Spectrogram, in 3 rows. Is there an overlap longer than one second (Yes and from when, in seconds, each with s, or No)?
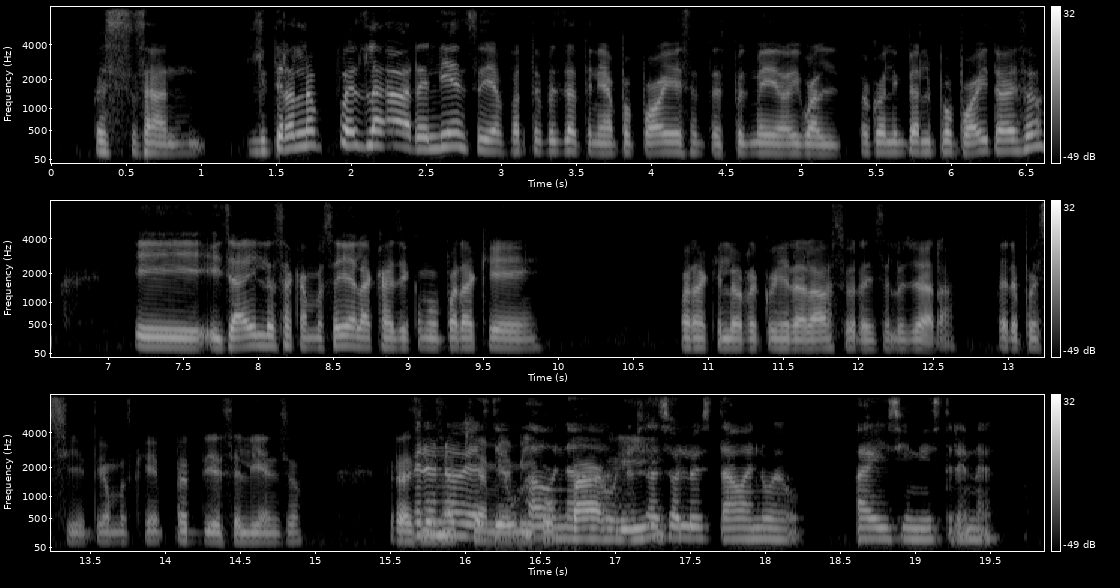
Yes, from 15.6 s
